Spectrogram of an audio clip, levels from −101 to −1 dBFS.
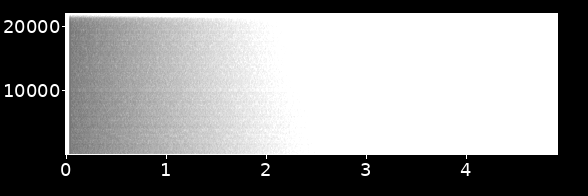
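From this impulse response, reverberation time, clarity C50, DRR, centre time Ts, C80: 2.7 s, −4.0 dB, −9.5 dB, 179 ms, −1.5 dB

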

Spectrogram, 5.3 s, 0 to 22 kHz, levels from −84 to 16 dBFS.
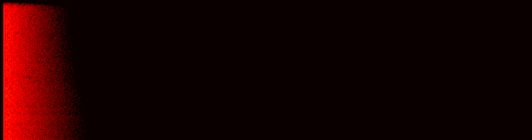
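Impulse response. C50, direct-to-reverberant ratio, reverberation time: −1.5 dB, −9.5 dB, 1.2 s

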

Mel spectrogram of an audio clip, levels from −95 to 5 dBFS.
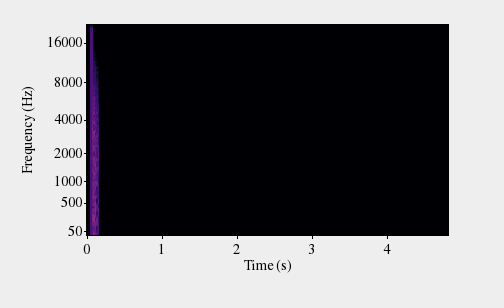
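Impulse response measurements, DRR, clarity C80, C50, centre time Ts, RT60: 3.0 dB, 17.5 dB, 10.0 dB, 15 ms, non-exponential decay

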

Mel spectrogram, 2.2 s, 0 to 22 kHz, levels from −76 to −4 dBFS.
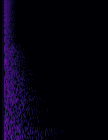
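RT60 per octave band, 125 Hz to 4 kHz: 3.3 s, can't be measured, 2.7 s, 2.5 s, 2.0 s, 1.6 s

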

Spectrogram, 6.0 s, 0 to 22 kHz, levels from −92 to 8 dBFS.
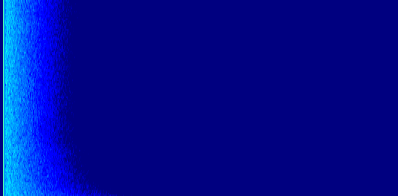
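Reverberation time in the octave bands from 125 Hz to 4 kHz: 3.3, 3.0, 2.7, 2.5, 2.3, 2.0 seconds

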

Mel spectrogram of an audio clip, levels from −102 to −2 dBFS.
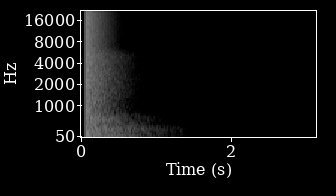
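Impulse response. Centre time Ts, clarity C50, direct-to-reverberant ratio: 34 ms, 5.5 dB, −1.5 dB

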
